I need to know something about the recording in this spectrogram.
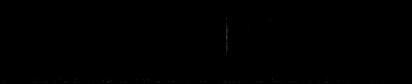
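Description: Near silence with faint, irregular small clicks and ticks from handling, the loudest a little after two seconds in.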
